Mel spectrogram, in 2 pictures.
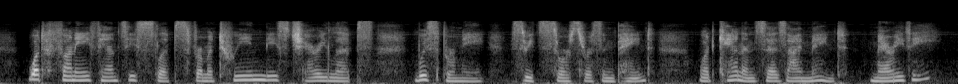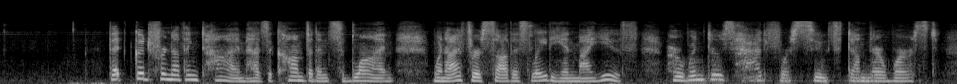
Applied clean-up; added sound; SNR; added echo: neural separator model SepFormer DNS4.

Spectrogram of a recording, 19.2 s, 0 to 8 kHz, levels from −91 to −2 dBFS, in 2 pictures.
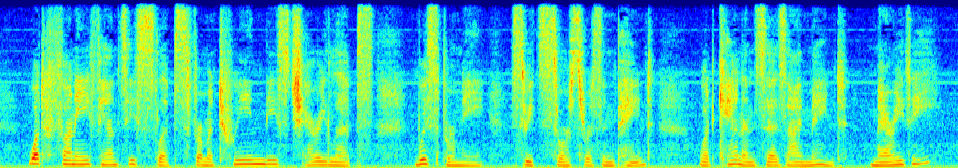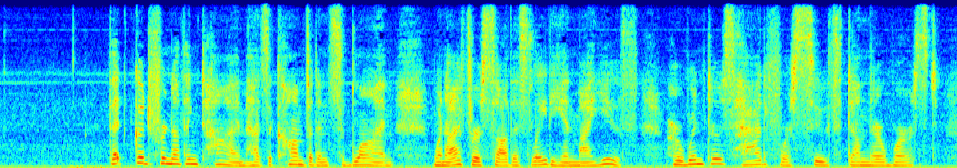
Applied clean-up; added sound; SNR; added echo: none; none; none; none.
